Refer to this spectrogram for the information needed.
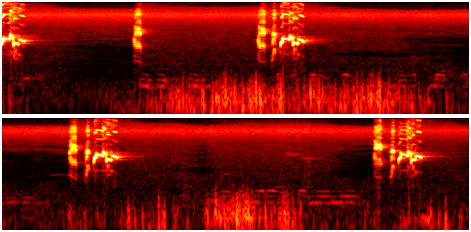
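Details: Sooty-headed bulbul singing briskly, used as a lure recording: four quick chattering phrases with a bright whistled finish, spaced irregularly; soft low rustling and murmuring sounds fill some gaps.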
